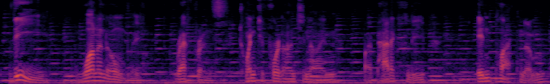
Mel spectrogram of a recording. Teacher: notice how he uses falling tones repeated falling tones to really show a lot of confidence and certainty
